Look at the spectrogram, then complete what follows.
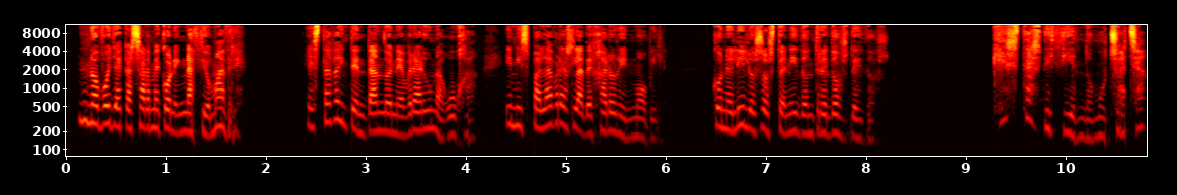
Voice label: FEMALE, audiobooks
